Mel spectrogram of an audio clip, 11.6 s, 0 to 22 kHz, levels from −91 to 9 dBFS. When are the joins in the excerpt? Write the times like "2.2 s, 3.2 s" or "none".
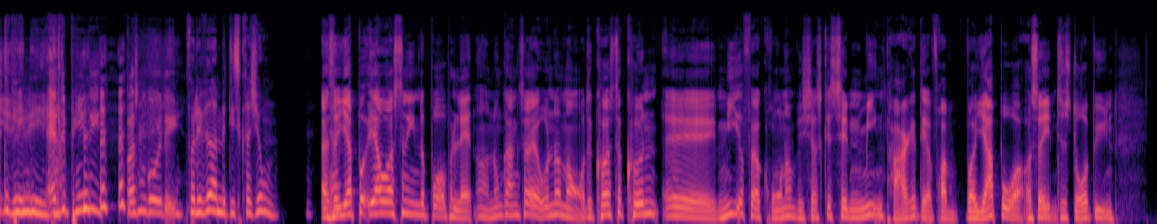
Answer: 1.3 s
